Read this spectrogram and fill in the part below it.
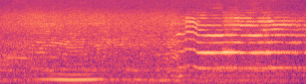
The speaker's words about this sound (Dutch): walvisgezangen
